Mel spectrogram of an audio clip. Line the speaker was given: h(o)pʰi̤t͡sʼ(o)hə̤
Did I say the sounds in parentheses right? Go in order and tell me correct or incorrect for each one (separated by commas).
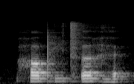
incorrect, incorrect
